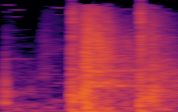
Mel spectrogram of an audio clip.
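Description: Rapid video-game gunfire from Enter the Gungeon: two sharp, loud bursts of shots, the first longer and the second starting just after it, with no talking.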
